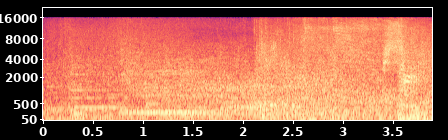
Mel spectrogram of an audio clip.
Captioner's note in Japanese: クラーケンのうなり声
